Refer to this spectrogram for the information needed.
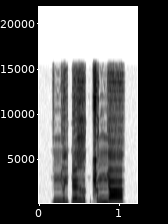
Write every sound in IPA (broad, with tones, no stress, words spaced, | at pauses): ɲə˨˩jɗɛ˧˥ ɣə˨˩k̚ʂə˧˥ŋɲaː˧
